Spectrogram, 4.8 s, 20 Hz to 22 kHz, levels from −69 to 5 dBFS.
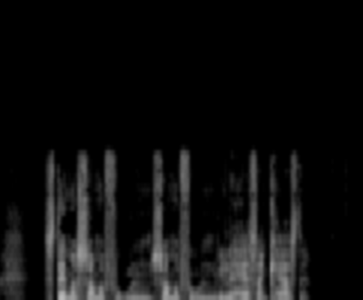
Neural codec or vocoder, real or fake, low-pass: none; real; 10.8 kHz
